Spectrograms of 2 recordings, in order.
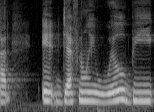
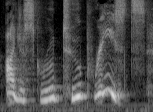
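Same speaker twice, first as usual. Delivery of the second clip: mock shock; 4 semitones higher, much slower than usual. Emily voiced shocked.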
